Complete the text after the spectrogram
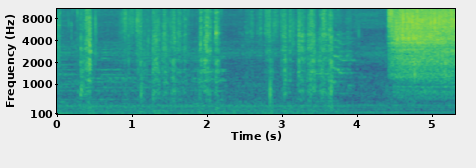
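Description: A knife taps against a wooden board while slicing meat.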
